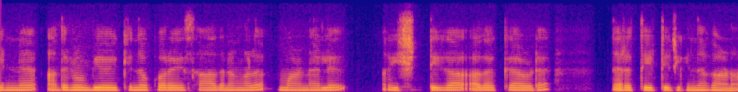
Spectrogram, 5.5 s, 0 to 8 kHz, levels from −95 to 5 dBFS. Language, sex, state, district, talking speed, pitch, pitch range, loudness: Malayalam, female, Kerala, Wayanad, 120 wpm, 200 Hz, 195-205 Hz, -19 LUFS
